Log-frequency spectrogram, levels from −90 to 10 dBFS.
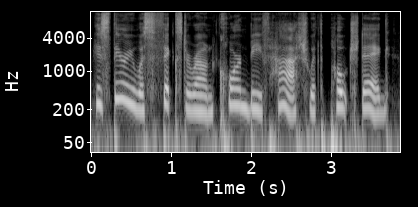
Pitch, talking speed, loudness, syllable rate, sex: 215 Hz, 170 wpm, -18 LUFS, 4.4 syllables/s, female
